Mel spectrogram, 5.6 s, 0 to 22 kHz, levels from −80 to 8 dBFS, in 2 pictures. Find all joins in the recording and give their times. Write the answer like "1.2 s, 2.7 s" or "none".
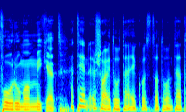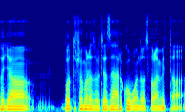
none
